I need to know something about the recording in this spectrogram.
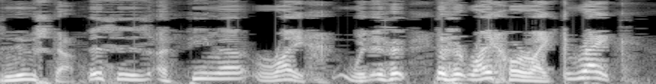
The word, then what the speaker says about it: Reich: But Reich, well, you can pronounce it anyway, but I just say Reich. Okay. Like bike.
